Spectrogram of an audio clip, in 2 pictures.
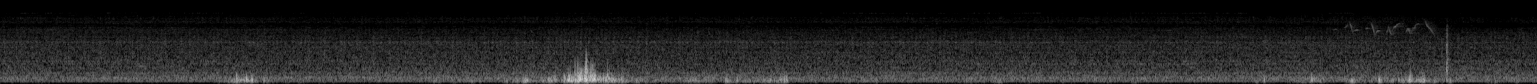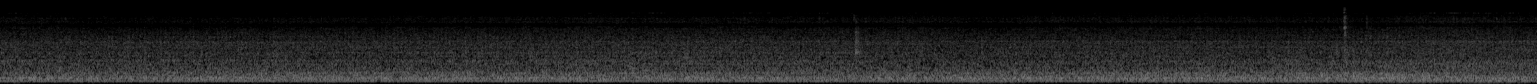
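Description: Steady low hum of cars and a pickup truck idling in a queue at a railroad crossing. A few short low thumps break in about two and a half seconds in, around six seconds (the loudest), and again around thirteen to fourteen seconds.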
